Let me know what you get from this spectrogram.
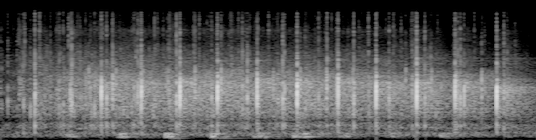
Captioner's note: audience applauding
